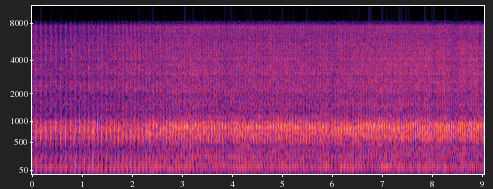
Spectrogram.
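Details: Kawasaki ER5 twin after setting valve clearances and fitting second-hand coils: uneven, stumbling idle with lopsided pulses, running as badly as before and liking some choke; misfire, owner suspects the already-cleaned carburettors.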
